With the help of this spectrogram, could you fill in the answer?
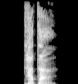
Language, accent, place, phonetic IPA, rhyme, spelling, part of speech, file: German, Germany, Berlin, [ˈtatɐ], -atɐ, tatter, verb, De-tatter.ogg
- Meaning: inflection of tattern: 1. first-person singular present 2. singular imperative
